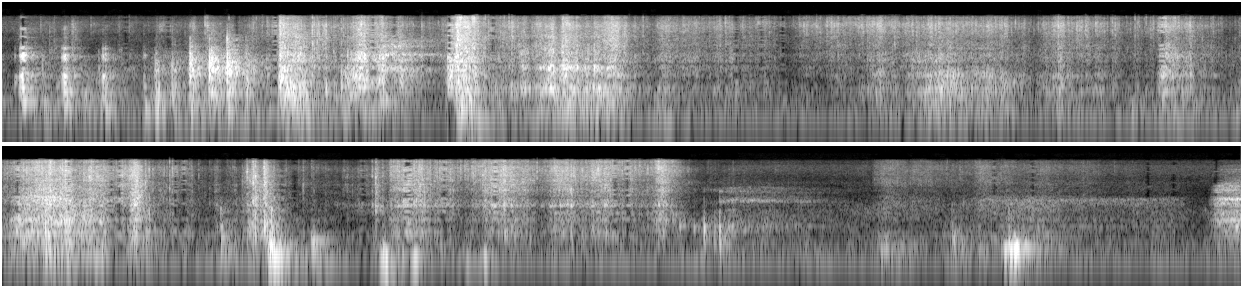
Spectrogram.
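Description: Clear plastic film lid being peeled off a Hungry-Man TV dinner tray, crinkling and tearing in a dense crackle that stops about two seconds before the end.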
